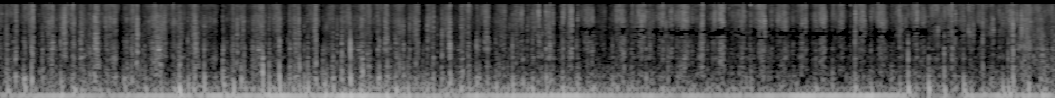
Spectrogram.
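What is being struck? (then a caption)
Porous foam sponge. Fingertips handle a light, airy, hand-sized block of yellow, porous, holey sponge-like material held up close. It makes a dense, continuous stream of rapid crackling and scratching clicks that stay bright across the range. A steady low hum runs underneath throughout.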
